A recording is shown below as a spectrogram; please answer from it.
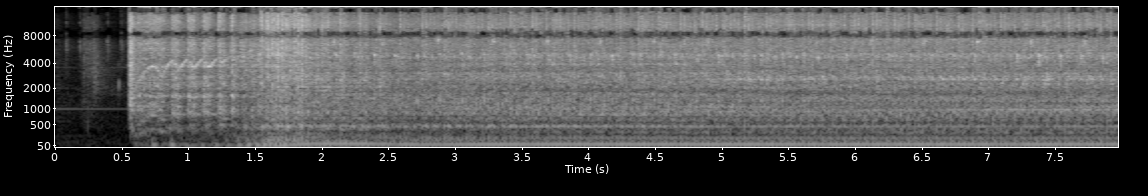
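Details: Truck with newly swapped 6.7L Cummins replacing 5.9L, first start after oil leak fixed with welded plug, no turbo kit yet: brief crank, catches straight away, steady even diesel idle clatter; normal.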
